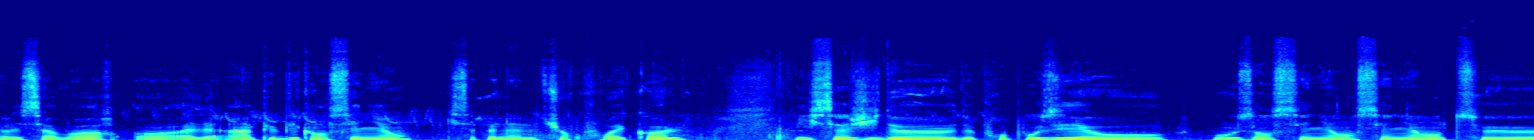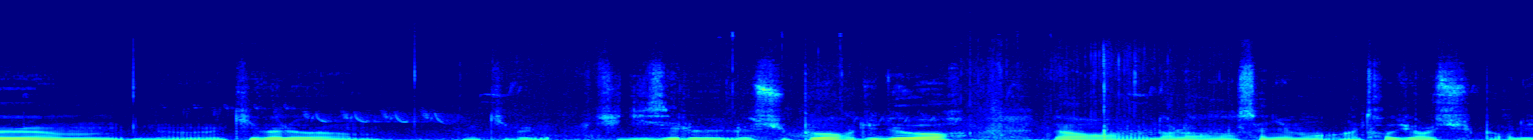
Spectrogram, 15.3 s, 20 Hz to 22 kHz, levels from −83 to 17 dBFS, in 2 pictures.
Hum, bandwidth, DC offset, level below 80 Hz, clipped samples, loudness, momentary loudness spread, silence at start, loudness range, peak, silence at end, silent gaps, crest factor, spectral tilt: none; 16.5 kHz; under 0.1%; -64 dBFS; under 0.1%; -35 LUFS; 17 LU; 0 s; 8 LU; -16 dBFS; 0 s; none; 20 dB; -6 dB/octave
